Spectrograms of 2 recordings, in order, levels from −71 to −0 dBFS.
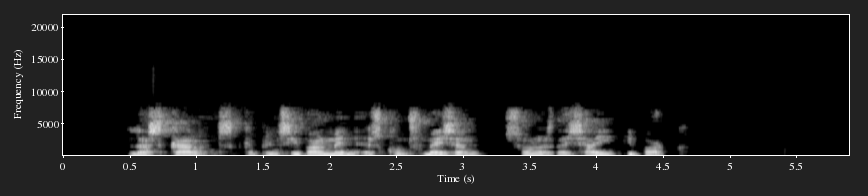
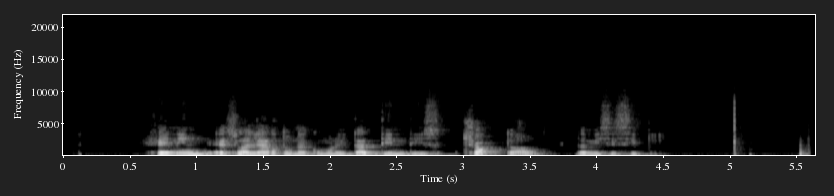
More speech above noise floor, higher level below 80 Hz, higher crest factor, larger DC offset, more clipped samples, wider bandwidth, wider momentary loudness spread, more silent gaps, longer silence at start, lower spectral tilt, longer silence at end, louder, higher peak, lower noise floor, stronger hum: first, over 73 dB vs 39 dB; second, -58 dBFS vs -42 dBFS; about the same, 18 dB vs 18 dB; neither; neither; second, 8 kHz vs 9 kHz; second, 8 LU vs 21 LU; first, 3.27-3.32 s vs none; second, 0.5 s vs 0.65 s; second, -4 dB/octave vs -7.5 dB/octave; first, 1.4 s vs 0.05 s; first, -17 LUFS vs -21 LUFS; first, 0 dBFS vs -4 dBFS; first, under -90 dBFS vs -60 dBFS; neither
